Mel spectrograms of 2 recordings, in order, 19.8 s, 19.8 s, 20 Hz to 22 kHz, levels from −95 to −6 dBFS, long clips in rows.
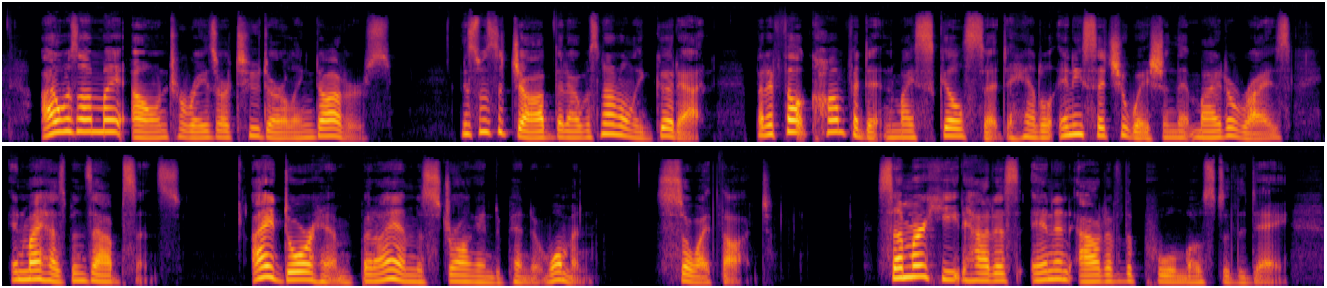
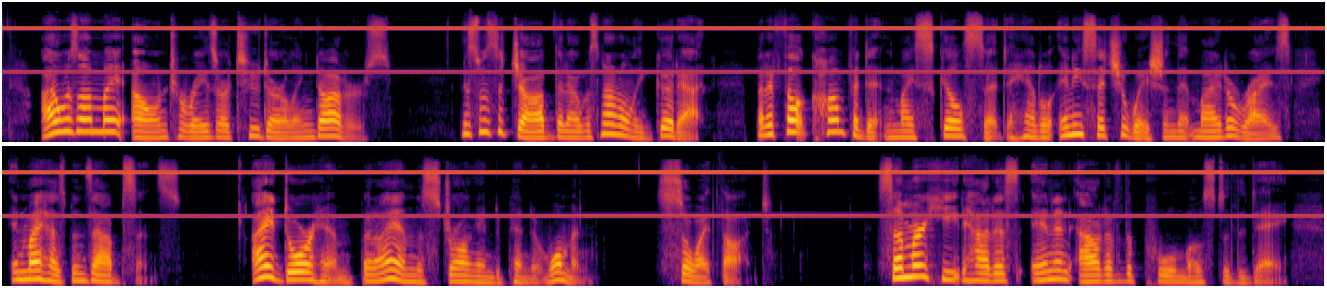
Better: first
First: none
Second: high-pitched whine; loud; throughout; 10 kHz, 5 dB below the speech

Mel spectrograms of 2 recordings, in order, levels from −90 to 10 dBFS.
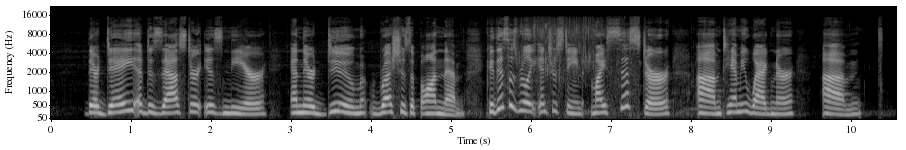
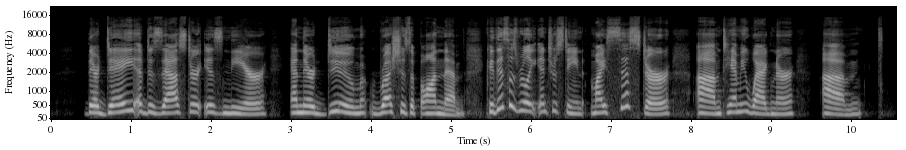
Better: second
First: household noises; faint; throughout; 20 dB below the speech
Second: none

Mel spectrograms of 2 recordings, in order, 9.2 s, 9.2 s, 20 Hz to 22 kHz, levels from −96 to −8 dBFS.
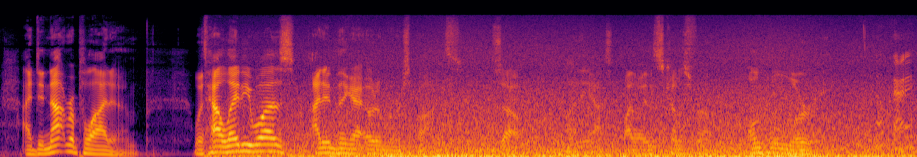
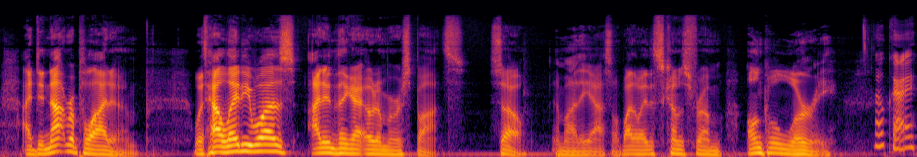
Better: second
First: wind noise on the microphone; heavy; from 2 s on; 7 dB below the speech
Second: none

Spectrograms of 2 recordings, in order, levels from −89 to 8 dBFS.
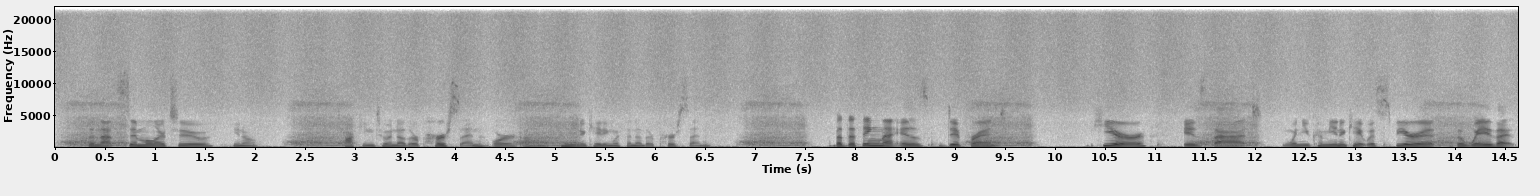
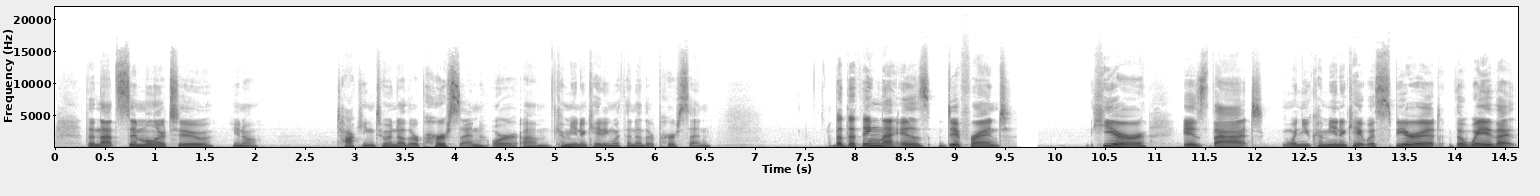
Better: second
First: hiss; loud; throughout; 5 dB below the speech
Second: none

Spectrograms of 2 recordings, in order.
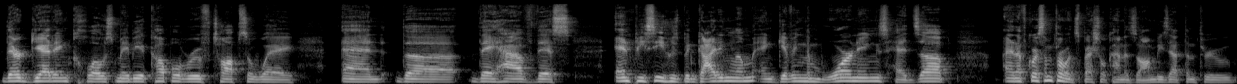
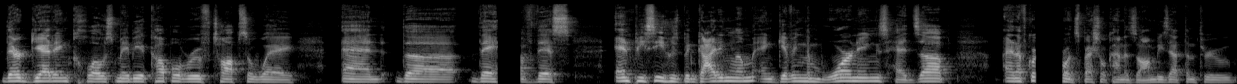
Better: first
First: none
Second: audio cutting out; at 5 s and at 10 s

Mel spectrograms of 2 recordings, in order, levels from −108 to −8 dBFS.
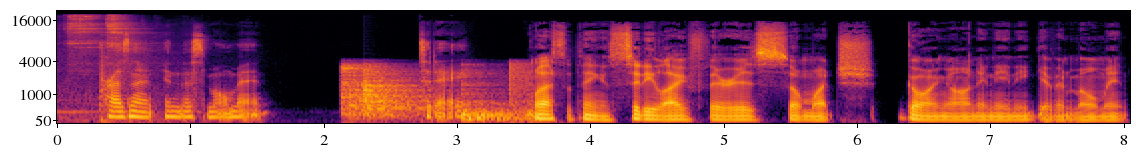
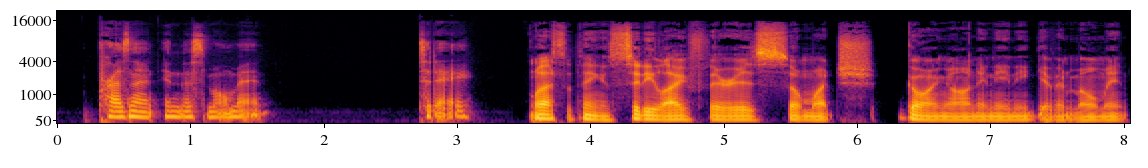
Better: second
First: jangling keys; noticeable; at the start; peak 8 dB below the speech // phone ringing; loud; from 2 to 3.5 s; peak 2 dB above the speech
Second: none

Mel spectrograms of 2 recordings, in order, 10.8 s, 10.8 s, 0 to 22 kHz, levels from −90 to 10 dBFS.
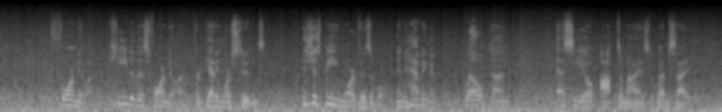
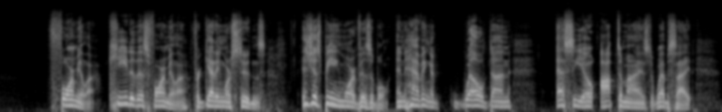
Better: second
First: wind noise on the microphone; heavy; 8 dB below the speech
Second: none

